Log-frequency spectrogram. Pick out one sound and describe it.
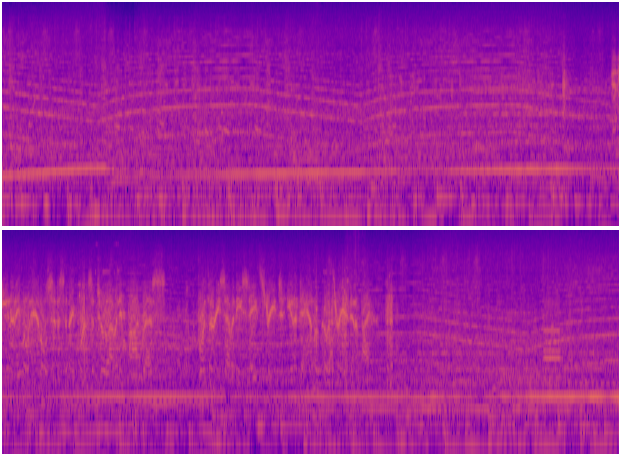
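A car engine hums and revs up and down through its gears.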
